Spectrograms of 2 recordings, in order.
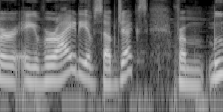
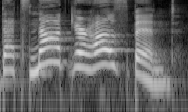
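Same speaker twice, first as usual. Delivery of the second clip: put-on high-pitched, loud, drawn-out protesting yell like a little girl; 8 semitones higher, 5 dB louder than usual. Retelling what a daughter shouted on the street: imitating a child yelling. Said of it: "And she's yelling".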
